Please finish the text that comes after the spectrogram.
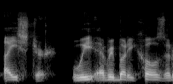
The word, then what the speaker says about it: Oyster: It was a German name. They pronounced it Easter. We Everybody calls it Oyster, which is okay.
